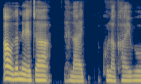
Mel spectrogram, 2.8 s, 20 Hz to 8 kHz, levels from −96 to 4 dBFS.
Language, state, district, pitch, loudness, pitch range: Idu Mishmi, Arunachal Pradesh, Lower Dibang Valley, 165 Hz, -19 LUFS, 155-175 Hz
